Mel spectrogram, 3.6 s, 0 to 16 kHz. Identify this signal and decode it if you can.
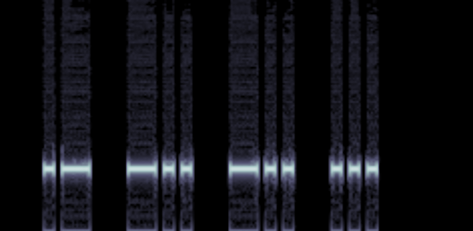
Morse code, heard as a keyed tone, about 18 wpm, spaced as for 15 wpm, 1000 Hz. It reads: ADDS
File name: qotdfiles / 15wpm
